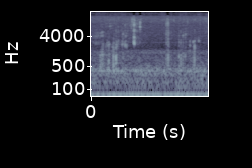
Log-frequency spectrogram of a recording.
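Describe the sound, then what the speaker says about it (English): Soft chewing and biting on a spoonful of baked boozy cranberry sauce with gingerbread flavour, close up, a few quiet moist crunches repeating at an irregular pace with no talk. "Now I'm gonna taste my cranberry sauce."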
